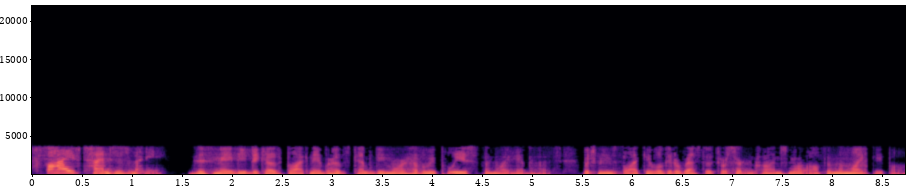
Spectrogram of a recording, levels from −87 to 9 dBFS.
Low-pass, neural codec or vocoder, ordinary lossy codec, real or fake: 3.6 kHz; codec, 24 kHz, 1 kbps, SNAC; AAC, 16 kbps; fake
